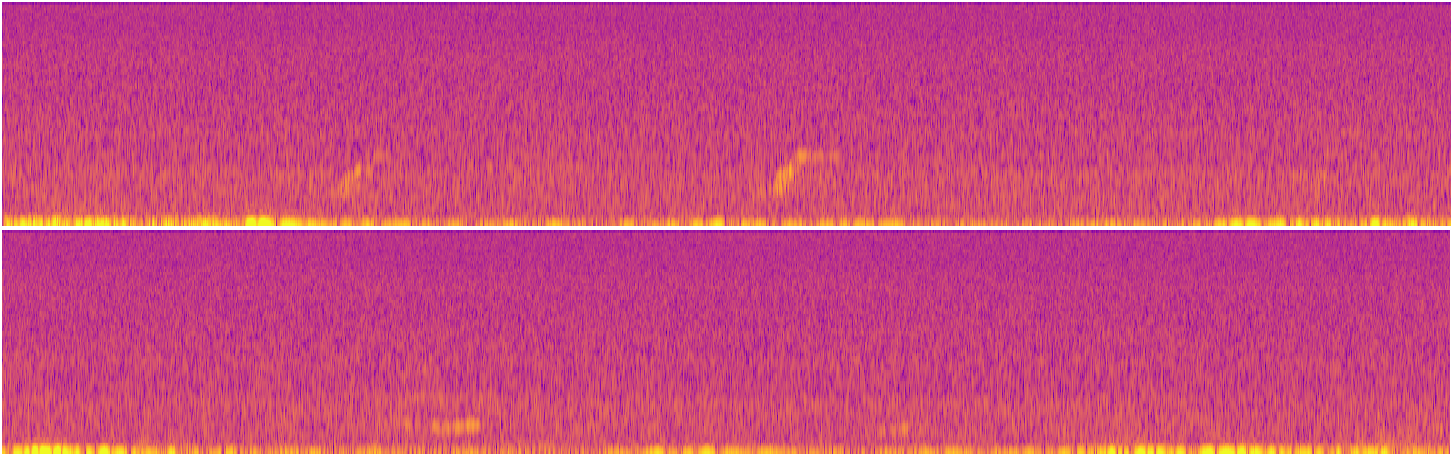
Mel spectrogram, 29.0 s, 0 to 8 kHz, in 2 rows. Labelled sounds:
7.9	8.2	humpback whale, 0.80 to 0.99 kHz

